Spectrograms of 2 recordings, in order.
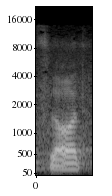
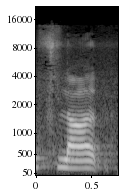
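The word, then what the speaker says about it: flour: Such as milk, rice, would, sand, water and फ्लोर। ये फ्लोर word नहीं, फ्लावर।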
